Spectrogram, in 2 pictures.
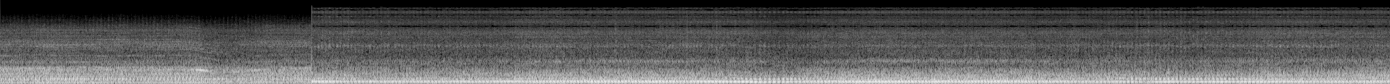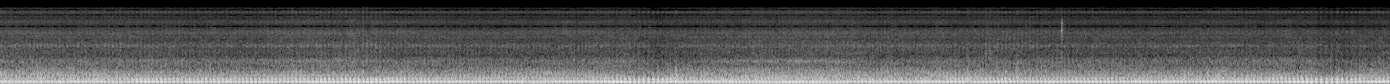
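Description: Tyres roll and crunch over a dirt trail.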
